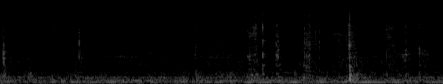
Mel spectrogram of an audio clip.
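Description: Faint rustling and crinkling of packaging being handled: a cotton drawstring bag being pulled open and a padded plastic pouch lifted out, with one sharper click about three and a half seconds in.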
